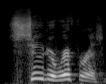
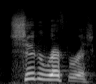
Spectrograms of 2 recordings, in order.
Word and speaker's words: sudoriferous: sound kind of alike I think sweat has odor soo door sounds a little bit like odor sudoriferous glands are the sweat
